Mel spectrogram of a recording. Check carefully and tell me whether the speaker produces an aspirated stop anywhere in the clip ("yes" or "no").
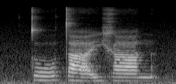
no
